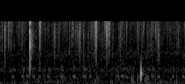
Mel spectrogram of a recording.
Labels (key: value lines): label: anthrophony, mechanical
recorder: SoundTrap 300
